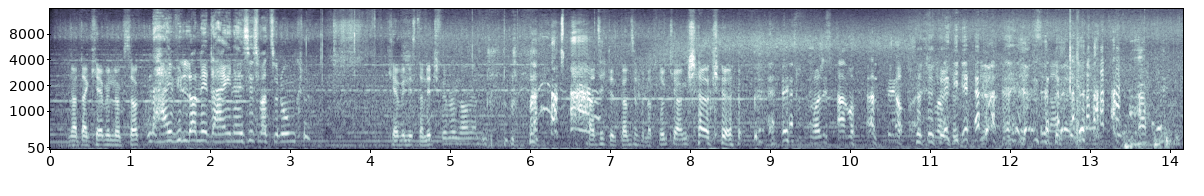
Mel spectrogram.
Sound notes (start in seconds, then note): 5.2 laughing; 13.5 laughter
